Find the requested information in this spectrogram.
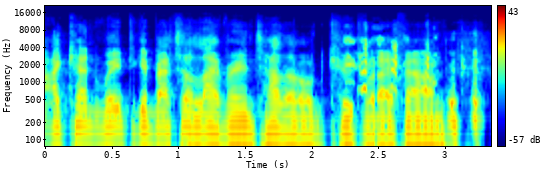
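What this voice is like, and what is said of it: Ewan McGregor impression. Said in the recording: “That was my Ewan McGregor impression”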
